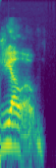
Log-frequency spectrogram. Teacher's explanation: The sound is made by producing the Y sound. The middle part of the tongue is raised toward the hard palate, creating a narrow passage for airflow without a complete closure. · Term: palatal glide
